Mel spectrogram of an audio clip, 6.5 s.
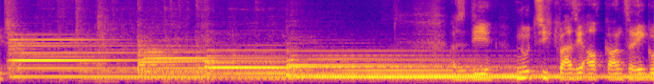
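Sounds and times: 
speech: 0:00.0 - 0:00.8, 0:05.2 - 0:06.5
carillon of 60 bells playing: 0:00.0 - 0:06.5.

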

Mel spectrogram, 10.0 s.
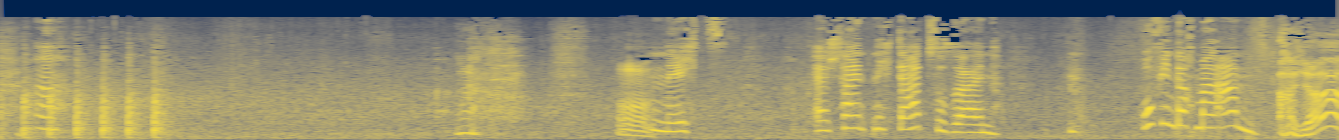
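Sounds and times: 
knocking on a locked door: 0:00.2 - 0:01.4
speech: 0:04.6 - 0:05.5, 0:06.1 - 0:10.0.

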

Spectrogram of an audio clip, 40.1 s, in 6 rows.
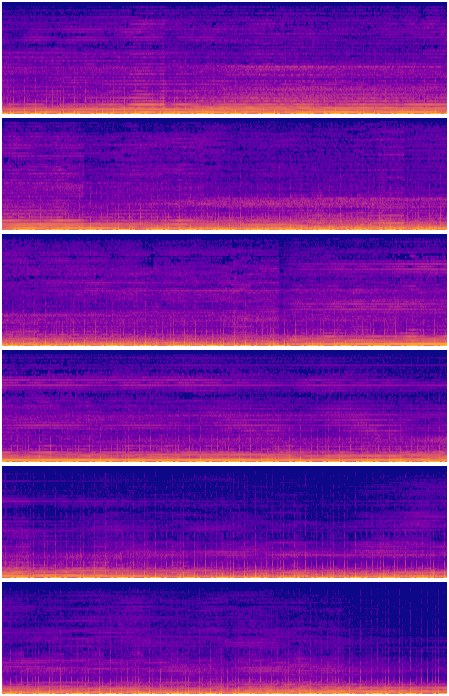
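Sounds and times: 
binaural beats low drone at 4-6 Hz: 0:00.0 - 0:40.0.

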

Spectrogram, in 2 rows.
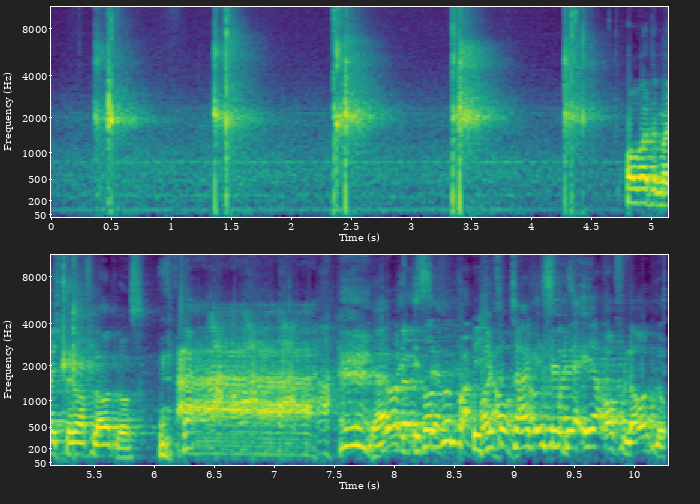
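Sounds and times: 
finger snapping: 0:00.4 - 0:00.8, 0:01.4 - 0:01.8, 0:02.4 - 0:04.6
speech: 0:04.8 - 0:10.2
laughter: 0:06.1 - 0:10.0.

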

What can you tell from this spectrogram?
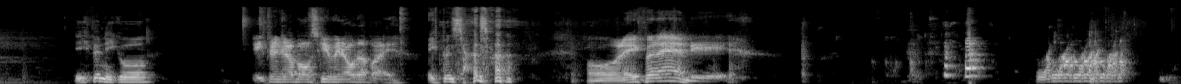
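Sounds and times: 
speech: 0:00.8 - 0:01.6, 0:02.5 - 0:07.5, 0:10.4 - 0:11.8
gulps of a small Berliner beer: 0:08.4 - 0:09.4, 0:10.0 - 0:11.8.

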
